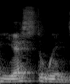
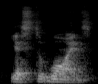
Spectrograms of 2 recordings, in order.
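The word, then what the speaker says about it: Yesterwynde: Coming in at number 9 now, we have got Nightwish and Yesterwinds. And I kept saying Yesterwinds in my review, and I apologise for that. Someone did point out it's actually said Yesterwinds.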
